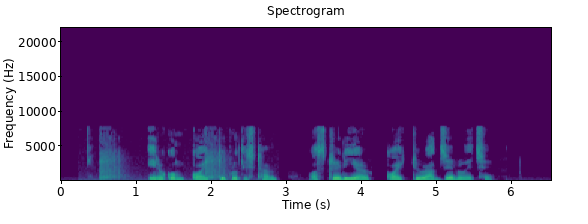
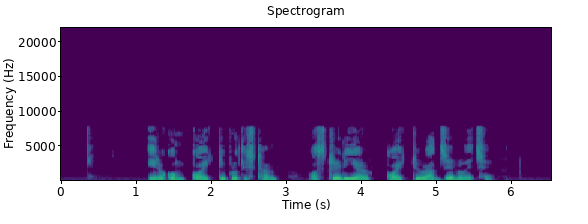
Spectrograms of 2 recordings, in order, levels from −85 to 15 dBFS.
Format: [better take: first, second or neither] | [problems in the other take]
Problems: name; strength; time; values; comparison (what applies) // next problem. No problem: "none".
second | background sound (Fart); 18 dB below the speech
